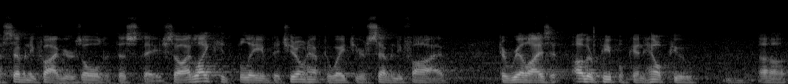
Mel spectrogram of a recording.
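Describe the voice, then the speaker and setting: An older man speaks in a low voice, hesitant and full of fillers, as he reflects on his working life at a university seminar. His voice carries a long reverb from a large room, with faint noise underneath. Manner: halting, many fillers and restarts. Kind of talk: reflective lecture on his career.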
